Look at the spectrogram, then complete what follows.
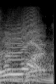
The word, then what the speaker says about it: Juan: Juan. I'm glad you guys just said that. Juan is not pronounced with an O sound. It's a U sound. One, the same as cup.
